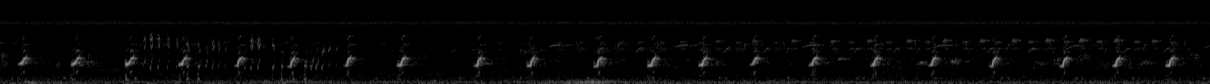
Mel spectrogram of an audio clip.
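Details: White-breasted waterhen call played from an MP3 as a trapping lure: a short rising note, repeated steadily about twice a second throughout, over a constant high hiss and faint background noise.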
